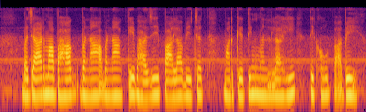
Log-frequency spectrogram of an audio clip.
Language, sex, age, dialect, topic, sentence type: Chhattisgarhi, female, 18-24, Western/Budati/Khatahi, agriculture, statement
